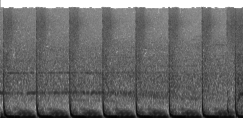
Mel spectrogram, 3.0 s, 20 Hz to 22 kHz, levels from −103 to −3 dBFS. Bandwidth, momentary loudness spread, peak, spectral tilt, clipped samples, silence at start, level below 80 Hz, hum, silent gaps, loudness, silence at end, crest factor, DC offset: 17 kHz; 0 LU; -2 dBFS; -5 dB/octave; under 0.1%; 0 s; -10 dBFS; none; none; -12 LUFS; 0 s; 8 dB; under 0.1%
